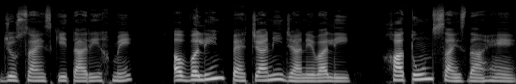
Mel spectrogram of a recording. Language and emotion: Urdu, neutral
